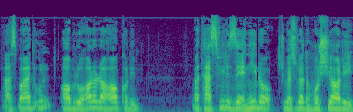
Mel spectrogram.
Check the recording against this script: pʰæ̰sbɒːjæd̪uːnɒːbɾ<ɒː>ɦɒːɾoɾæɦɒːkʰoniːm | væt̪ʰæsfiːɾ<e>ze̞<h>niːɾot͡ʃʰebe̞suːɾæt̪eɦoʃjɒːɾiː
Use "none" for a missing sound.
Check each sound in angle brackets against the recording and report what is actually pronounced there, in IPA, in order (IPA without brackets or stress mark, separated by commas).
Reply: uː, e, h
